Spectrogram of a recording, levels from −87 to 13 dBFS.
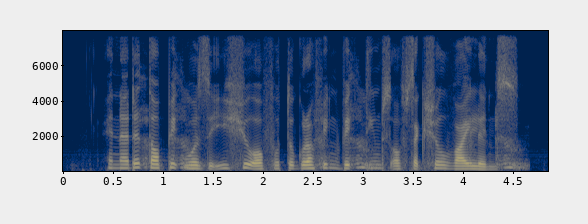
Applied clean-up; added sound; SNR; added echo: none; Cough; 15 dB; none.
